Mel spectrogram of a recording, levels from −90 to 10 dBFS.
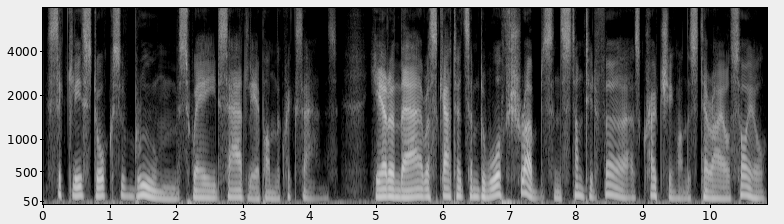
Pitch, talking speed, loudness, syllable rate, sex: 110 Hz, 140 wpm, -19 LUFS, 3.7 syllables/s, male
